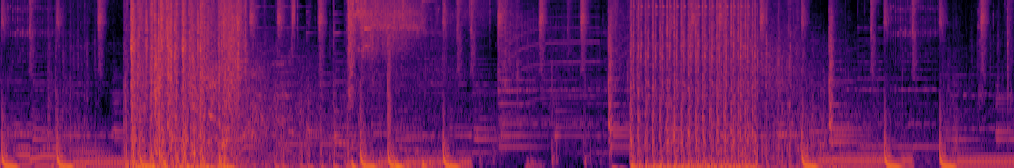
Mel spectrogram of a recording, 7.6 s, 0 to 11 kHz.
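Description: Tec-9 SMG fire in Call of Duty Cold War multiplayer: rapid bursts of close, sharp gunshots crackle in several strings, broken by short pauses and single shots.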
